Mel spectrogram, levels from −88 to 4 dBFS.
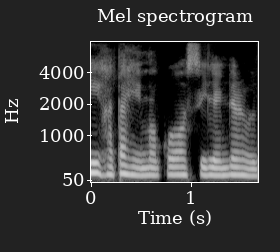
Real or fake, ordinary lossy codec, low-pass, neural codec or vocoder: fake; none; none; codec, 16 kHz, 2 kbps, FreqCodec, larger model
